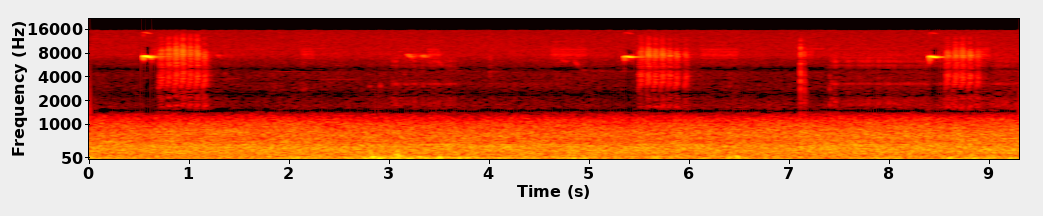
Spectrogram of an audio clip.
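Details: Great tit in a January 2023 garden at Weener, East Frisia, far northwest Germany: three widely spaced calls, each a piercing high note followed by a short buzzy churr, with quiet low background noise between.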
